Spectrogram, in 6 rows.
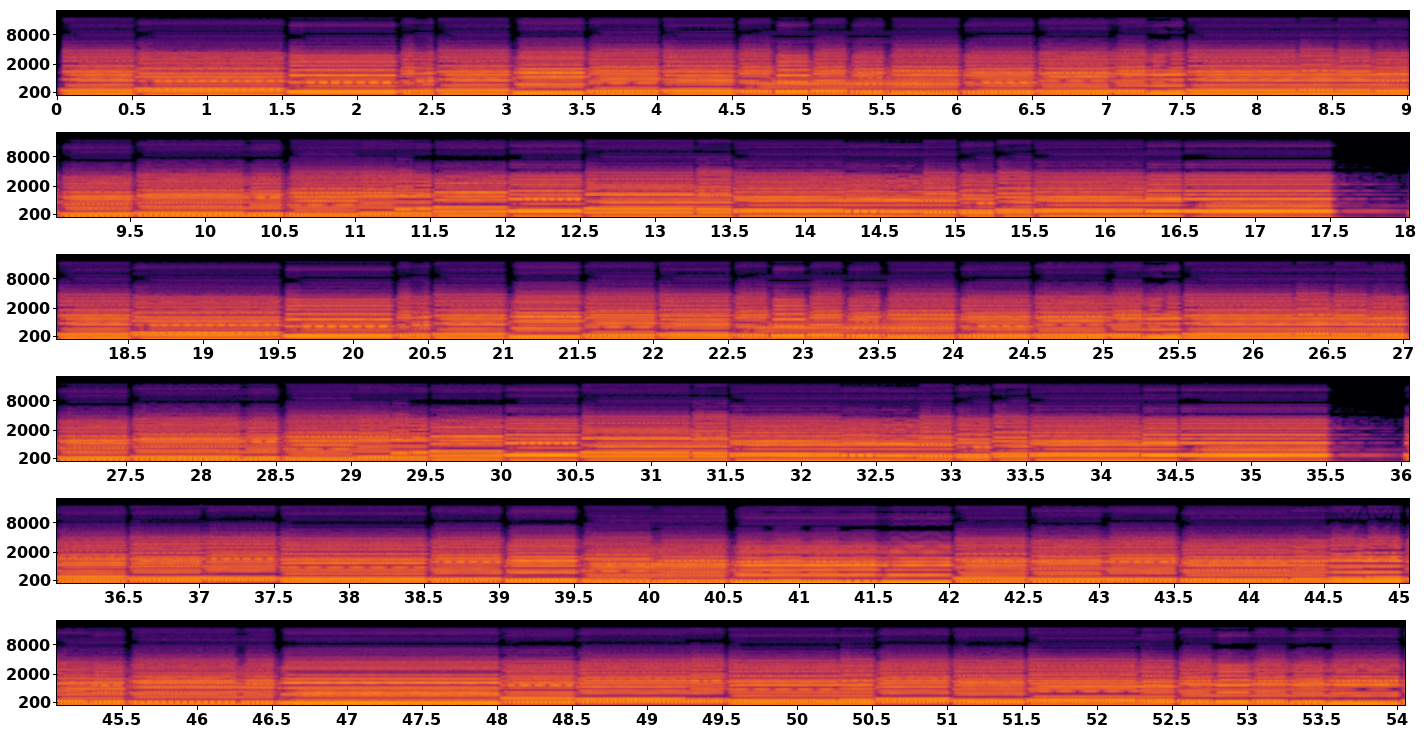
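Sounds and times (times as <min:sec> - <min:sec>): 
bass clarinet trio playing a sarabande: 0:00.0 - 0:54.0.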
